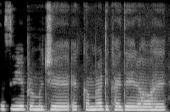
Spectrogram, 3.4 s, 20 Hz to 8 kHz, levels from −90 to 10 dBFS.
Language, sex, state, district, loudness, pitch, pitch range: Hindi, female, Arunachal Pradesh, Papum Pare, -12 LUFS, 225 Hz, 220-230 Hz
